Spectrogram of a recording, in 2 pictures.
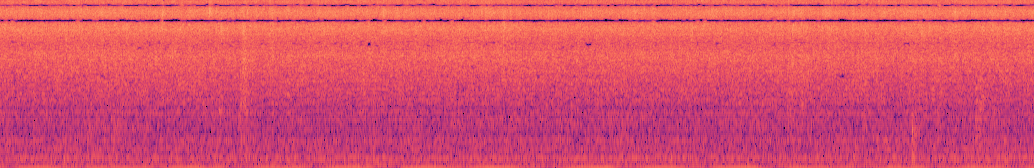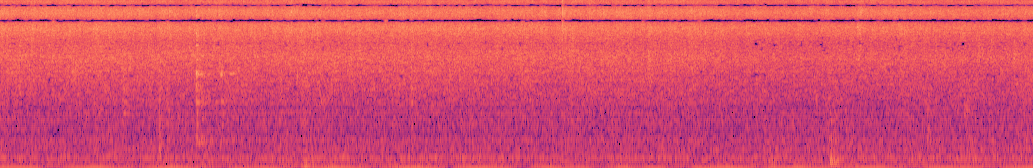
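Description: Diced chicken sizzling steadily as it fries in a pan on the stovetop, with a few faint clicks.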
